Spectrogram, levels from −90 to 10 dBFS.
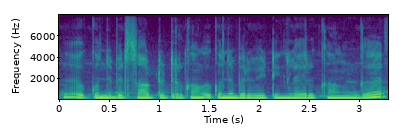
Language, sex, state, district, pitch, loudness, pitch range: Tamil, female, Tamil Nadu, Kanyakumari, 190 Hz, -11 LUFS, 180-195 Hz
